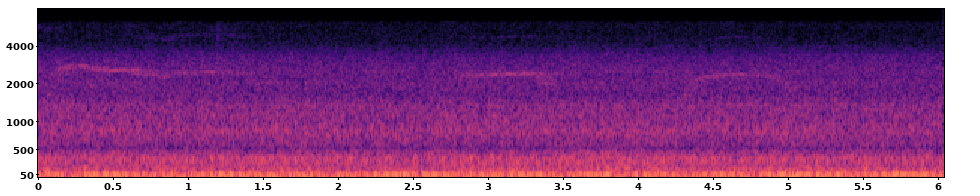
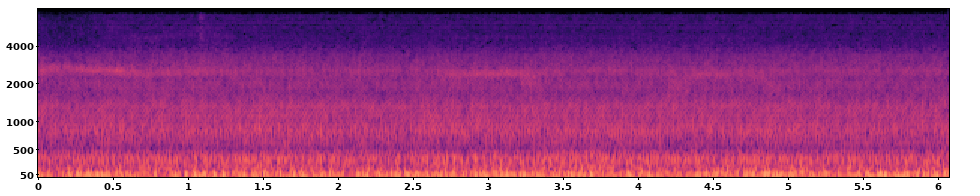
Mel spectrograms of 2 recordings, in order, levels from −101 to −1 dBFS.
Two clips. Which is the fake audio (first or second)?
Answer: second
